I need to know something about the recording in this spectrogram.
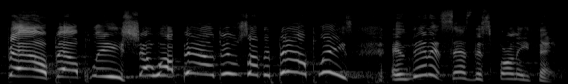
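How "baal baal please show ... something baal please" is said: high, loud, climbing mock plea; desperate shouting. Prophets begging Baal for a sign, shouting even louder. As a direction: shout to the heavens, pitch climbing to a strained peak. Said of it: "started to shout even louder".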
